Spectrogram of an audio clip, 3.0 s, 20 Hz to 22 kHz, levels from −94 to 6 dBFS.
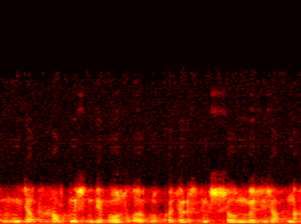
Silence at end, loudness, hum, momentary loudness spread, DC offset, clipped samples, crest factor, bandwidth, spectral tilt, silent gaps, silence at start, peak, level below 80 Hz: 0 s; -24 LUFS; 50 Hz at -50 dBFS; 8 LU; under 0.1%; under 0.1%; 18 dB; 4.6 kHz; -5.5 dB/octave; none; 0 s; -6 dBFS; -50 dBFS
